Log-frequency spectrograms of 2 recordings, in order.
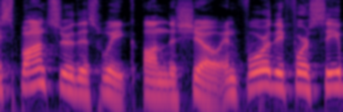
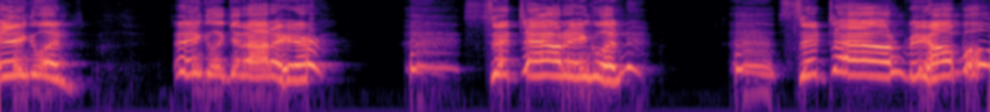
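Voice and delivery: very high, very loud, shrill, triumphant gloating shout; 11 semitones higher, 14 dB louder than usual. Host gloats at england after a win, in a too-loud gloating shout. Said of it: "That was too loud".

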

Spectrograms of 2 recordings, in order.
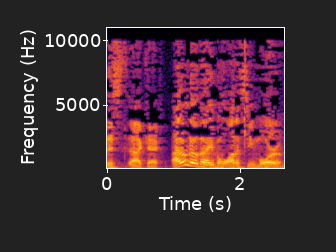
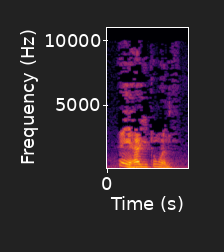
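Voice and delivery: put-on puppet frog voice; 8 semitones higher, 5 dB quieter than usual. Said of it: "I could imagine Valen sounding like Kermit".

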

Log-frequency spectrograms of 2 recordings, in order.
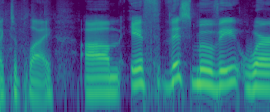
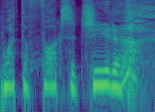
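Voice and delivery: whispered delivery. Acting out an imagined scene, a character whispering to Jacko: whispered line. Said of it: "whisper something to Jacko".

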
